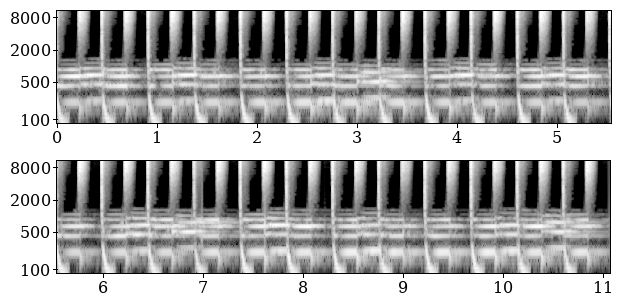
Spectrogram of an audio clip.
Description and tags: Trance Bass Beat
Trance beat Loop
bass, beat, corner, desighn, loop, muffled, music, sound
